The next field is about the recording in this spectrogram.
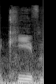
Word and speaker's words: Kyiv: You have to say Kyiv now. You can't say Kiev. They changed the pronunciation.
